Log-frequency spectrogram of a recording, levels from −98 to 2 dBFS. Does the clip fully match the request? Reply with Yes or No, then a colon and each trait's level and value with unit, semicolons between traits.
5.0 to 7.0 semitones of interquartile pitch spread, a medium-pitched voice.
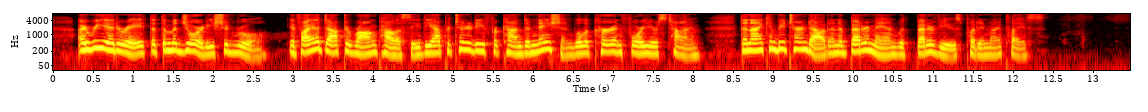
Yes: wide, 5.4 semitones; medium, 175 Hz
